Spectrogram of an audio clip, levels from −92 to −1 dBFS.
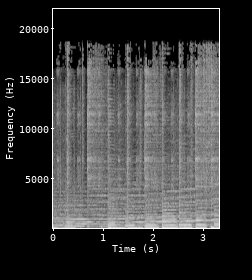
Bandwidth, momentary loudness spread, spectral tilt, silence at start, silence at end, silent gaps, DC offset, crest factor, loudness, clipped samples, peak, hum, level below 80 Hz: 19.5 kHz; 4 LU; -4 dB/octave; 0 s; 0 s; none; 0.2%; 14 dB; -19 LUFS; under 0.1%; -4 dBFS; none; -24 dBFS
